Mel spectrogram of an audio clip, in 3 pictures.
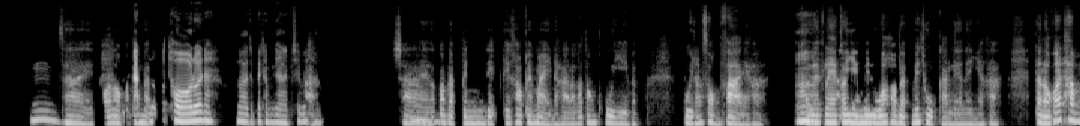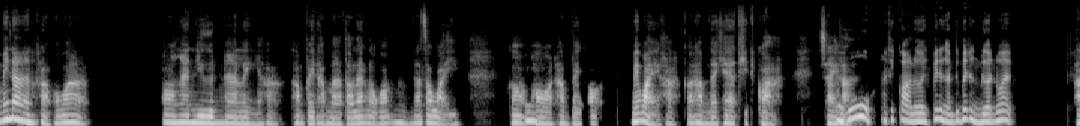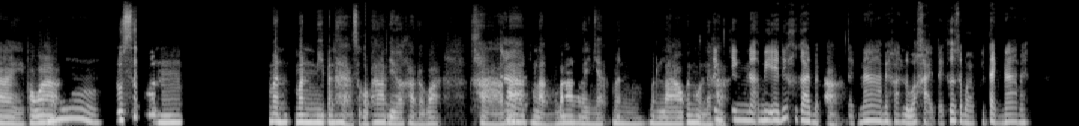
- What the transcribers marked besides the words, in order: none
- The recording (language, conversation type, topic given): Thai, unstructured, คุณเคยรู้สึกท้อแท้กับงานไหม และจัดการกับความรู้สึกนั้นอย่างไร?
